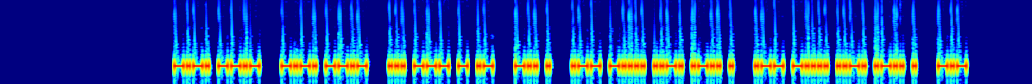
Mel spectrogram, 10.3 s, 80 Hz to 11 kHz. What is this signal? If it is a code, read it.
Morse code, heard as a keyed tone, about 38 wpm, 700 Hz. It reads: CQ CQ SOTA DE W6FLE W6FLE K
